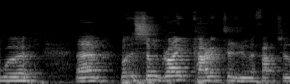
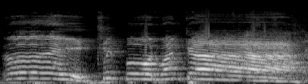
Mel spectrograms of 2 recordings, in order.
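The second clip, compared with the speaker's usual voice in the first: loud, slow, higher jeering yell; factory heckle; 7 semitones higher, 11 dB louder, much slower than usual. Retold or imitated. Next worker heckles the man in the suit, loud slow yell. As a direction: hurl the insult across the floor, drawn out. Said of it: "Got to the next workstation".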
